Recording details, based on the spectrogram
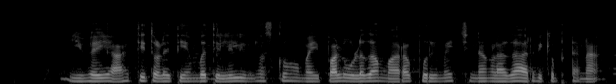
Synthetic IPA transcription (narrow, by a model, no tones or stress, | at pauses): ɪʋɐɪaːɾt̪it̪ːɔɭɐɪt̪ːiɛmbɐt̪ːɪlɪlɪnːoːskoɐmɐɪpːaːlʊɭɐɣɐmɐɾɐpːʊɾɪmɐɪt͡ʃɪnːɐŋɡɐɭaːɣɐːɾɪʋɪkːɐpːɐ̥ʈːɐnɐ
